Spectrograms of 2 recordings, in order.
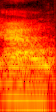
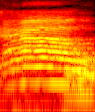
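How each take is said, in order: First: It is a plain, simple cry of pain. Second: It is a drawn-out cry with a blaming tone. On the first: "don't just say ow" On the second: "that's ow with blame attached"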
